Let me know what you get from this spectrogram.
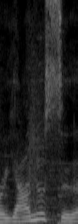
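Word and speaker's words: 야누스: Legendary jazz club Janus or Yanuzu as we pronounce in Korean.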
